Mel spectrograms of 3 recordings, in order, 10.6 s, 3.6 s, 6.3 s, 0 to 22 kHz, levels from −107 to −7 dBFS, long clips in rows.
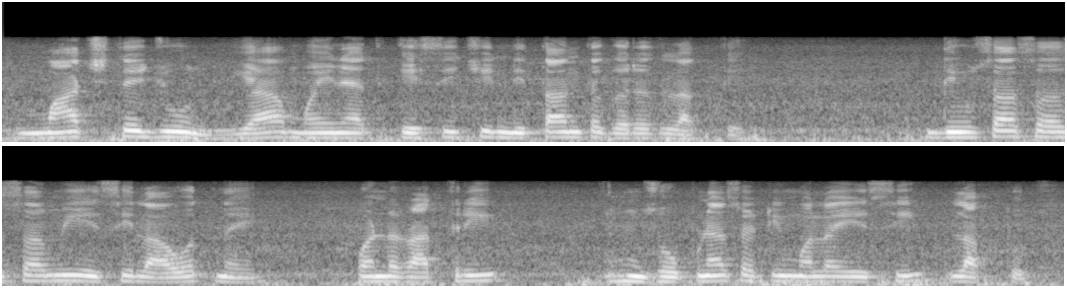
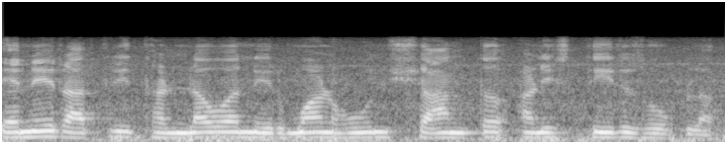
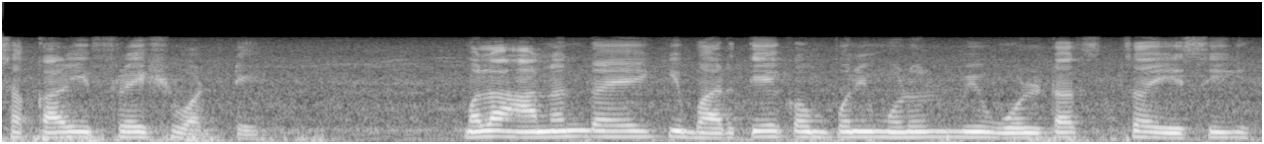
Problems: none marked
